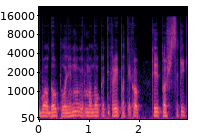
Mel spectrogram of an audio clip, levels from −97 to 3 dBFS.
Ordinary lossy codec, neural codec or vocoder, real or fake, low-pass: Opus, 32 kbps; codec, 32 kHz, 1.9 kbps, SNAC; fake; 14.4 kHz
